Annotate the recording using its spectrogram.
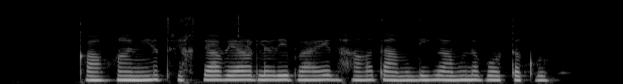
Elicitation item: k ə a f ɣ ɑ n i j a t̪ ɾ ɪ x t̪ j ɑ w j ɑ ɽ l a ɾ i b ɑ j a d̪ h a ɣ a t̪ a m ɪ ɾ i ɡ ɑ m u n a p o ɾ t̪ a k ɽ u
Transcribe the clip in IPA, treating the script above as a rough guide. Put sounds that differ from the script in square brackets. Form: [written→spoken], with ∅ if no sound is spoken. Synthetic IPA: k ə a f ɣ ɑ n i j a t̪ ɾ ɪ x t̪ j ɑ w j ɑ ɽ l a ɾ i b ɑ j a d̪ h a ɣ a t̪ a m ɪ [ɾ→l] i ɡ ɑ m u n a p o ɾ t̪ a k ɽ u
